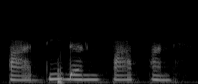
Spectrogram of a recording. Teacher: Bunyi ini dihasilkan dengan menutup kedua bibir lalu melepaskannya sehingga udara keluar tiba-tiba. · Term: fonem P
